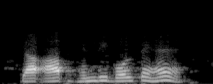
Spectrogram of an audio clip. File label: do you speak, hindi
